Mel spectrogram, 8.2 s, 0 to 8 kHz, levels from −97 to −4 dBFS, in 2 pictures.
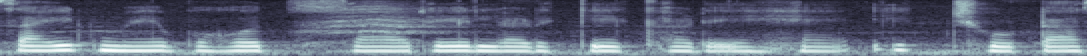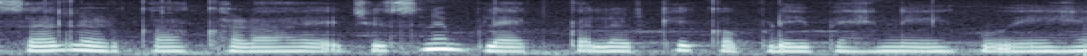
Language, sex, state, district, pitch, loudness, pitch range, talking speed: Hindi, female, Jharkhand, Ranchi, 195 Hz, -17 LUFS, 185-205 Hz, 155 wpm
